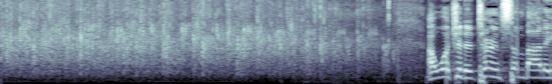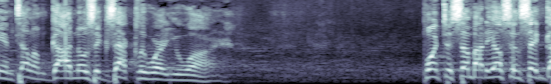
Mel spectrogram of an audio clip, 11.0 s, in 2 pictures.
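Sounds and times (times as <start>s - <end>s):
audience clapping: 0.0s - 4.2s
speech: 4.2s - 7.9s, 9.8s - 11.0s.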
